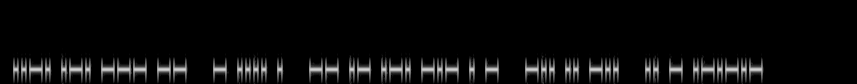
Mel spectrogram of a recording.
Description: Morse code, heard as a keyed tone, about 30 wpm, 700 Hz. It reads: FROM THE MARKET DID IT.
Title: Sentences from Top 1000 Words - Review Part 3 - 30wpm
